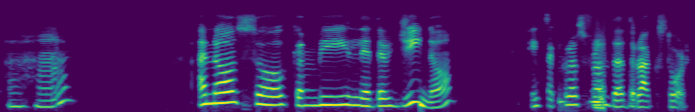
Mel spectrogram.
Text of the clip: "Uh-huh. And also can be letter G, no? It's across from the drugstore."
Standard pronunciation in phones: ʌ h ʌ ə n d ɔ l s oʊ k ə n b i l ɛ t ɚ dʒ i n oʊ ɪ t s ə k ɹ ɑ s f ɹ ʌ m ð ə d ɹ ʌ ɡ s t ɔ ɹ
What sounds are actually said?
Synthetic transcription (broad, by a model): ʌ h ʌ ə n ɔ s oʊ k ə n b i l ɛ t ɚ dʒ i n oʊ ɪ t s ə k ɹ ɑ s f ɹ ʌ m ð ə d ɹ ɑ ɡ s t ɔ ɹ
